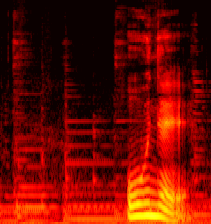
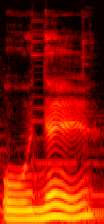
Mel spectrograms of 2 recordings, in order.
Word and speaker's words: 오늘: 오늘, 오늘, 오늘. So by the end of saying the word 오늘, you should find your tongue right behind your upper teeth.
